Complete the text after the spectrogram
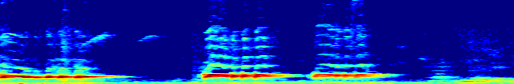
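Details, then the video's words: Manggung song of a persistent zebra dove of local wild origin, taken from a raja banana plant nest and used to teach other doves: three burry, pulsing coos spaced about a second apart, then a softer lower note. "Perkutut manggung gacor"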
